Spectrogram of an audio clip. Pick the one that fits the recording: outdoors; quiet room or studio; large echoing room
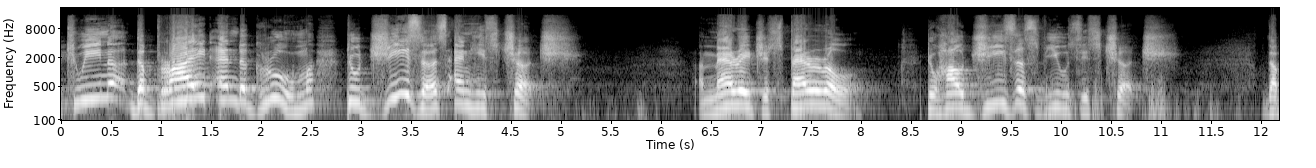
large echoing room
